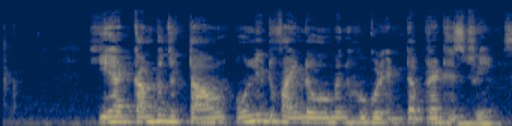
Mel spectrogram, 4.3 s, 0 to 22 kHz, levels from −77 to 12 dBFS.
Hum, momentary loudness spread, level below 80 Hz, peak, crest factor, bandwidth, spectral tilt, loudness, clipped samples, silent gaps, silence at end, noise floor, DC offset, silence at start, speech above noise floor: none; 5 LU; -46 dBFS; 0 dBFS; 18 dB; 14.5 kHz; -5 dB/octave; -18 LUFS; under 0.1%; none; 0 s; -50 dBFS; under 0.1%; 0.75 s; 32 dB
